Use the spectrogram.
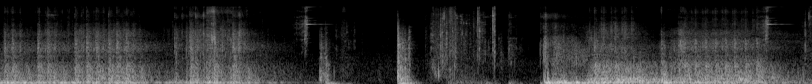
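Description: Rapid automatic gunfire from a Mac 10 submachine gun in a Counter-Strike match on the Vertigo map, dense bursts filling the opening seconds, a brief lull with isolated thuds, then another sustained loud volley.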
